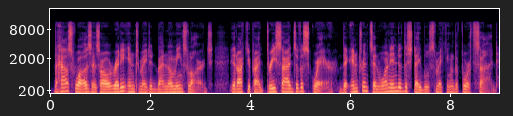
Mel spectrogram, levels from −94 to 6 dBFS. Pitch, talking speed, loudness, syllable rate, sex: 140 Hz, 195 wpm, -18 LUFS, 5.4 syllables/s, male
